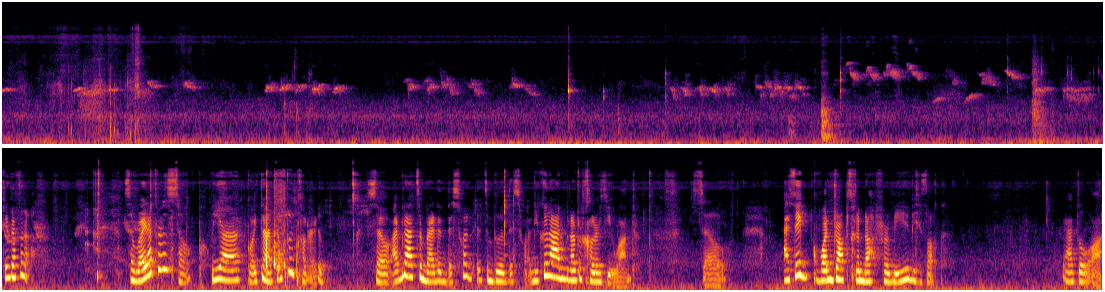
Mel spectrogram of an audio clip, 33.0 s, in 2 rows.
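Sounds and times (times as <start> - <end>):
small birds chirping: 0.0 - 22.4.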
